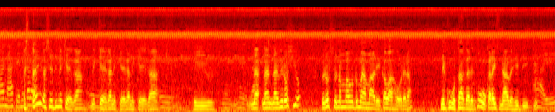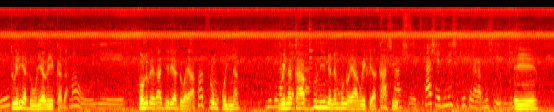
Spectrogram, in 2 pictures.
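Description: People talking over a steady, high-pitched chorus of crickets that runs on without a break beneath the voices.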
